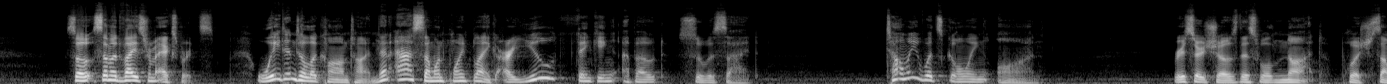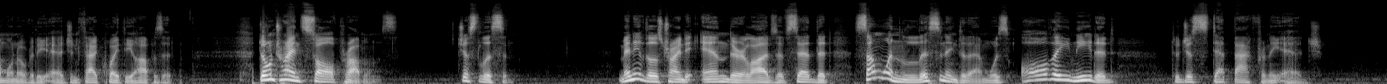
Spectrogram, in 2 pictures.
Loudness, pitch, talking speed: -16 LUFS, 115 Hz, 160 wpm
